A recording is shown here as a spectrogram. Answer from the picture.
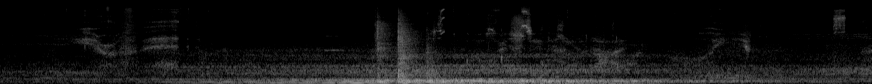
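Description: Whispered voices over a low drone that swells to its loudest about halfway through and then fades, with a couple of light clicks about four seconds in.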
